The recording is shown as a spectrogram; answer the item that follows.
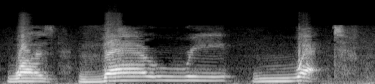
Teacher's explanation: very starts with a V sound followed by a strong R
